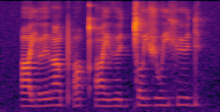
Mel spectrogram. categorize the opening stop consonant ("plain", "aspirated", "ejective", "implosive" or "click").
ejective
